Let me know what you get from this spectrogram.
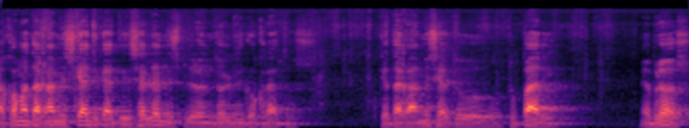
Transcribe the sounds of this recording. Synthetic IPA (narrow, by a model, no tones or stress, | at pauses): ɐko̞mɐt̪ɐɣɐmisçɐt̪ikɐt̪ise̞le̞nispliɾo̞nit̪o̞eliniko̞kɾɐt̪o̞s | ce̞t̪ɐɣɐmisçɐt̪ut̪upɐɾi | ebɾo̞s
